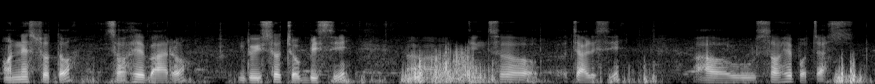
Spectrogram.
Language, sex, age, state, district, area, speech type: Odia, male, 18-30, Odisha, Koraput, urban, spontaneous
